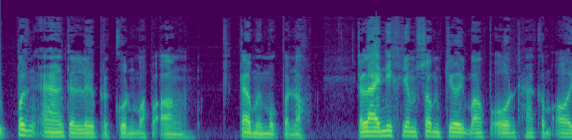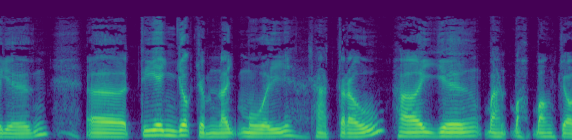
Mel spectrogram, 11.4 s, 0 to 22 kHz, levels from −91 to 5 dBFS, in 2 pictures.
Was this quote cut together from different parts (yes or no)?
yes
